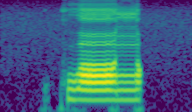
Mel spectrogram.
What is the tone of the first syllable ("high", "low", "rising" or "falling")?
high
